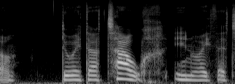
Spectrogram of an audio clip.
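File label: "tawch" Welsh, spoken word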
